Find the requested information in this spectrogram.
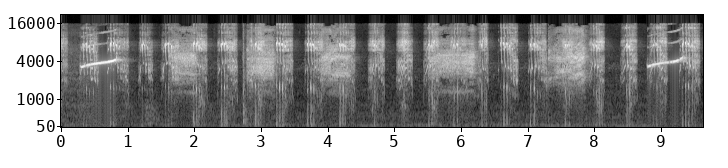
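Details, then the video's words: Breeding-condition oriental magpie-robins, male and female, in a lure recording for trapping wild birds: grating, rasping bursts in steady succession, with clean upward-sliding whistles at the start and end. "SUARA PIKAT BURUNG KACER TERBARU/SUARA KACER BIRAHI"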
